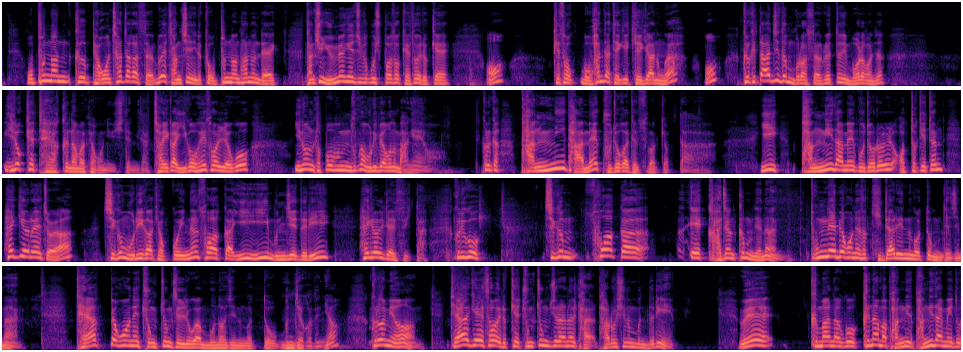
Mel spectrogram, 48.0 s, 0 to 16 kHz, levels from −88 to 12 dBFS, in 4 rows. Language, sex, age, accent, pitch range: Korean, male, 40-59, native, 135-210 Hz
